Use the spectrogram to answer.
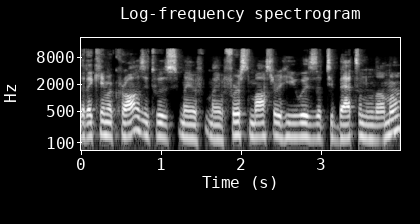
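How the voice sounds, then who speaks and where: This man has a fairly high pitch and a dark, mellow tone. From Brazil. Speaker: massage therapist and meditation teacher. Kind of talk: talk to a virtual audience. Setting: video call. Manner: halting, many fillers.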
